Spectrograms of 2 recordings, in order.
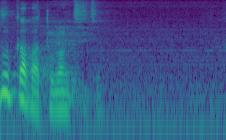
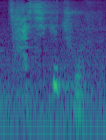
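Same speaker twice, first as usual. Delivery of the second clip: hushed whisper; 11 semitones higher, 12 dB quieter than usual. Acted. Pastor telling of the widow's dead son, in a whisper. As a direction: whisper it, grief-struck. Grieving mother's loss described.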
